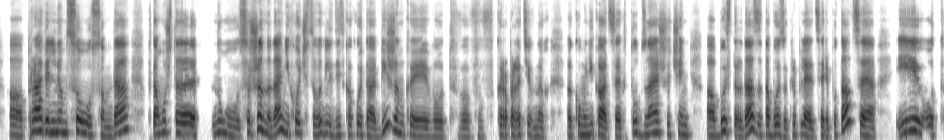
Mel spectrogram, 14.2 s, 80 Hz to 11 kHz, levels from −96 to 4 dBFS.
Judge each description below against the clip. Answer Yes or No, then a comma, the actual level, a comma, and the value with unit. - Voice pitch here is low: No, medium, 185 Hz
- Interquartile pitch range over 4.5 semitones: Yes, average, 5.0 semitones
